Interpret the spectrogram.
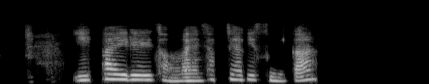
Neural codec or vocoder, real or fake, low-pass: codec, 24 kHz, 0.9 kbps, WavTokenizer, medium music audio release; fake; 7.2 kHz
